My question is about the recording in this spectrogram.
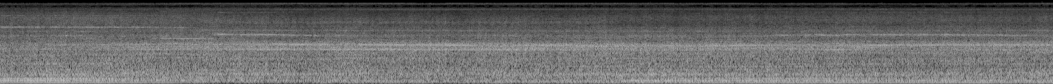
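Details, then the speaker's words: BUCKETMOUTH forestry stump grinder, 1.2 m wide, 1.7 m high drum over 6 tonnes, starting up: heavy, steady roar with low engine drone and rising high hiss as the drum winds from idle speed to full revolution smoothly; healthy. "Through this process, the drum will start up to idle speed of the motor, which it is just achieving now. And then you'll hear it go through its second phase to full revolution."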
